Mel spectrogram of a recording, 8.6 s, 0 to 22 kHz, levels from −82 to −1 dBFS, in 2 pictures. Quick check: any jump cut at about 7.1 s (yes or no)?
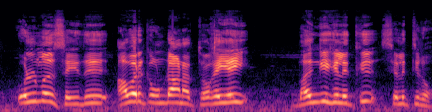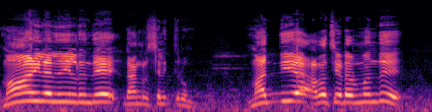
no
